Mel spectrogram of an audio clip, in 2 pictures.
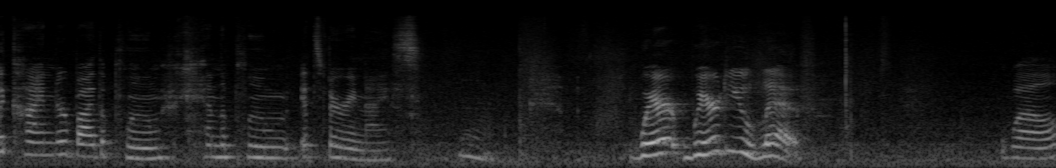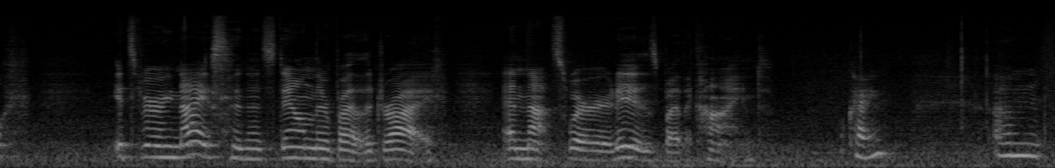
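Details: Demonstration of severe Wernicke's aphasia during a picture description, with impaired comprehension and repetition and possible unawareness of the difficulties; Wernicke's aphasia.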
